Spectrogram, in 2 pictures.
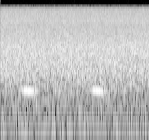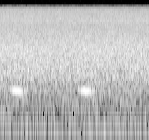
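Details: Owl on the hill behind a house in Japan after sunset: four soft, low, clipped hoots evenly spaced about one and a half seconds apart, masked by steady rushing river water.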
